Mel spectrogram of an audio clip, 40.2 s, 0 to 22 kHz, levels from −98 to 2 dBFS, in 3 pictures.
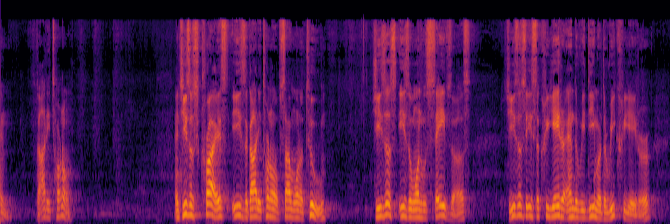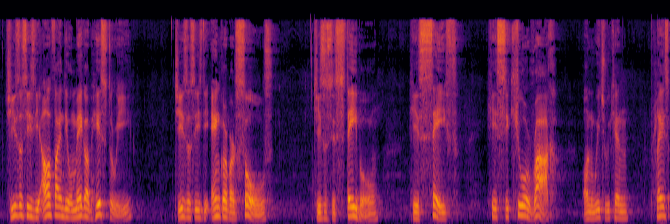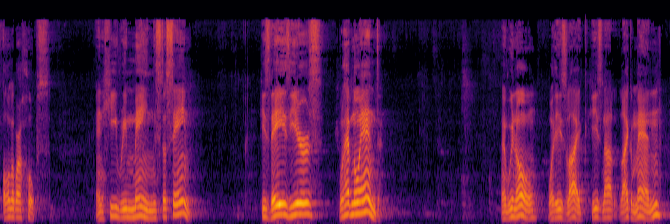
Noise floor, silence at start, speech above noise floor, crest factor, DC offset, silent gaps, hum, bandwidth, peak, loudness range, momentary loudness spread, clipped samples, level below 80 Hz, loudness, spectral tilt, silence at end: -68 dBFS; 0 s; 43 dB; 22 dB; under 0.1%; none; none; 15.5 kHz; -6 dBFS; 8 LU; 15 LU; under 0.1%; -70 dBFS; -25 LUFS; -4 dB/octave; 0.1 s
